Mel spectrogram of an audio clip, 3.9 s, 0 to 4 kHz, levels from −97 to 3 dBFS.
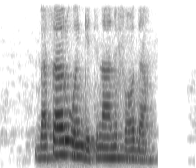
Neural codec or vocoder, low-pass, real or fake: none; 3.6 kHz; real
